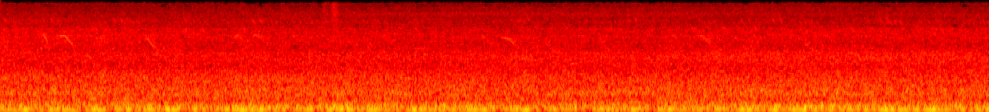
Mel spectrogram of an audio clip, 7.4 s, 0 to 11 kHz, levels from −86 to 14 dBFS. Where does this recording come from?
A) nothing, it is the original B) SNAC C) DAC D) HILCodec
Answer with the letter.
A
